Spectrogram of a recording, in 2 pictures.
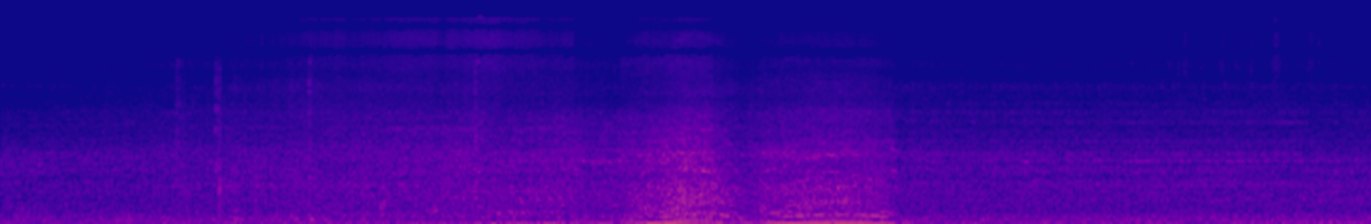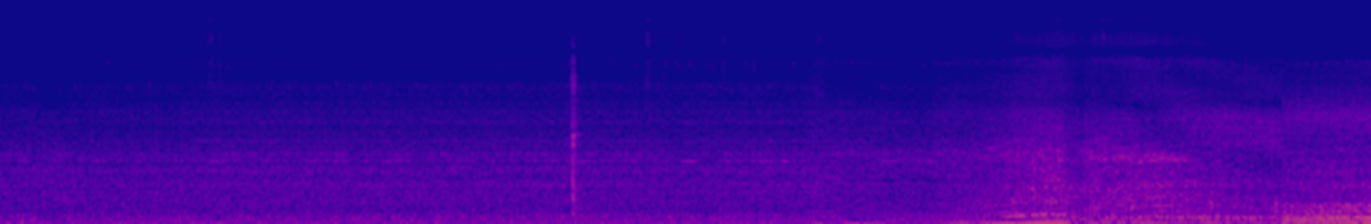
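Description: A diesel tractor engine works under load.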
